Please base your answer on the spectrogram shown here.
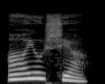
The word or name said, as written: ಆಯುಷ್ಯ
